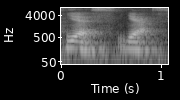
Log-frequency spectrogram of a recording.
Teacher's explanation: the tongue is a little lower for yes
